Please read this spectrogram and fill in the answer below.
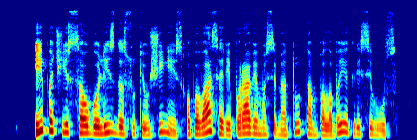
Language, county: Lithuanian, Vilnius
